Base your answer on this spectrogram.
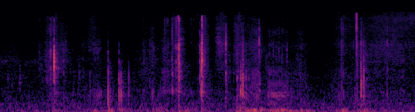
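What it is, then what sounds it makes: Glossy paper catalog, pages rubbed and turned. A flat palm and fingertips rub the pages of an open glossy paper catalog, and a page is turned. Soft, papery swishes and brushing are broken by sharp, bright crackles and snaps as the page moves.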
